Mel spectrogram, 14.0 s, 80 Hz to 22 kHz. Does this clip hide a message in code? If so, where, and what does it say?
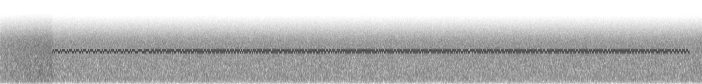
Yes: NAVTEX (SITOR-B), 100 baud, 170 Hz shift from 1.0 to 13.8 s, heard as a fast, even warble, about 1900 Hz centre, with radio static. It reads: VACJV GUXIL MLHTW YHSKU KCHYF POCRN OXDPD VFFJF UEDEY ZKTBE HDORL DDEGL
